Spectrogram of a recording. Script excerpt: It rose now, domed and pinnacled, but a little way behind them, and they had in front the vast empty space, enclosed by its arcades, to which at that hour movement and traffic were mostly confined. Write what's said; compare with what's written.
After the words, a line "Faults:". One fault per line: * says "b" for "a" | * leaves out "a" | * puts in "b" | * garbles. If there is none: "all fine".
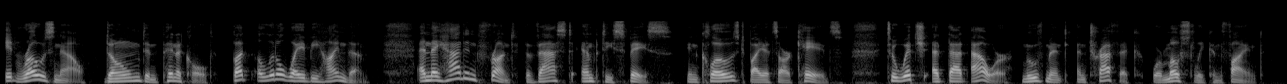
It rose now, domed and pinnacled, but a little way behind them, and they had in front the vast empty space, enclosed by its arcades, to which at that hour movement and traffic were mostly confined.
Faults:
all fine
